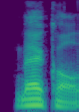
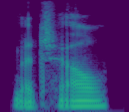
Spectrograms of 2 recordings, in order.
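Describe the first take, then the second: First: The name is said with a German sound. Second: The name is said with an English sound. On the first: The speaker calls it right. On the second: The speaker calls it wrong.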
